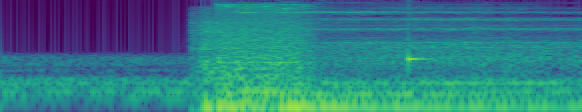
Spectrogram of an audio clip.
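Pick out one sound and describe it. A loud whoosh bursts out as doors open.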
